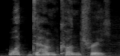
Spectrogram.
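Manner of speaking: high, loud, exasperated question; angry demand. A narrator's reading. Interrogator repeats demand.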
